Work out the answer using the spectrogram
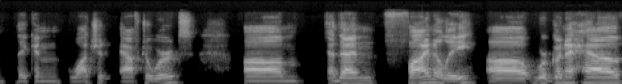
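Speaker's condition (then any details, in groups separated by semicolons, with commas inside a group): No condition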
